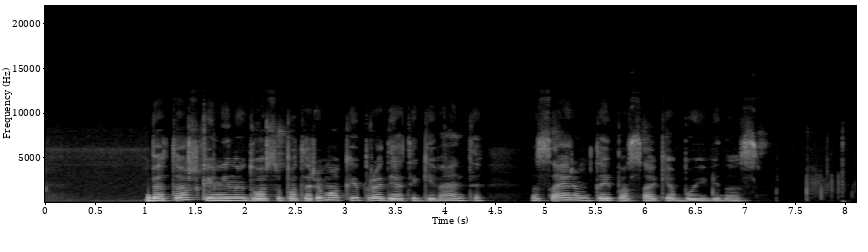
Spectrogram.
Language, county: Lithuanian, Vilnius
